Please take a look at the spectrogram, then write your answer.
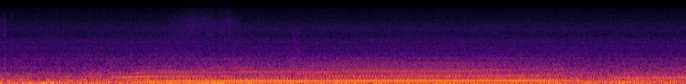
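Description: A Cadillac race car accelerates out of a corner at Auto Club Speedway. Its engine drone stays steady and moderately loud, and its tone slowly climbs and then settles, with no talking.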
